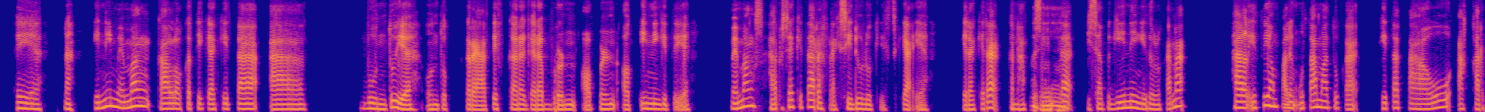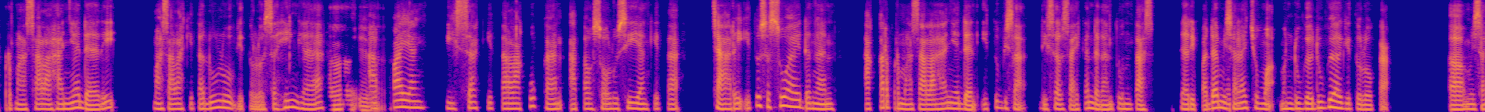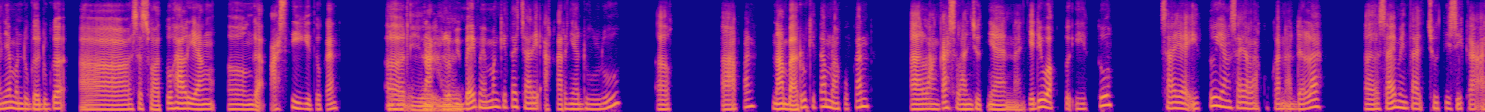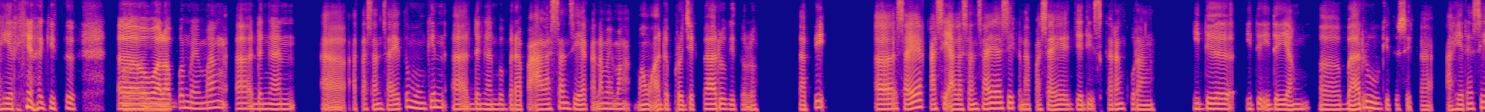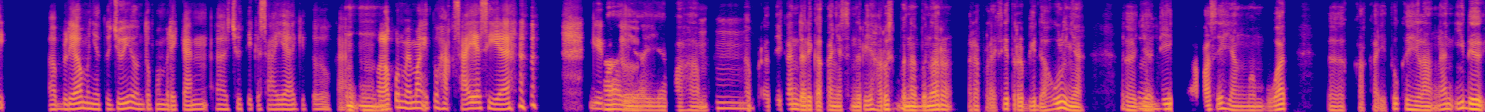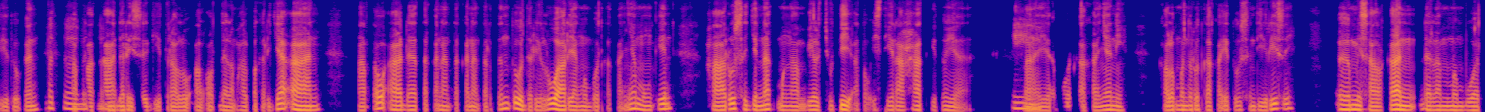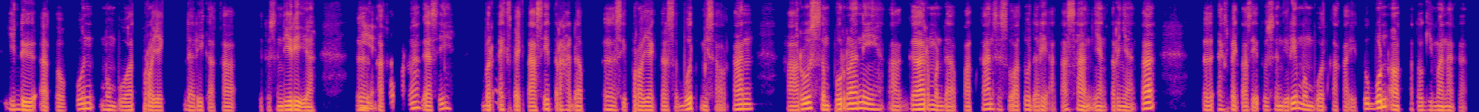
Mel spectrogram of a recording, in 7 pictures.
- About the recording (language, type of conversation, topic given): Indonesian, podcast, Pernahkah kamu merasa kehilangan identitas kreatif, dan apa penyebabnya?
- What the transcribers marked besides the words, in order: in English: "burnout-burnout"; other background noise; tongue click; laughing while speaking: "akhirnya"; laugh; in English: "all out"; in English: "burnout"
